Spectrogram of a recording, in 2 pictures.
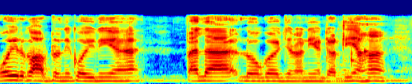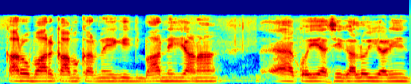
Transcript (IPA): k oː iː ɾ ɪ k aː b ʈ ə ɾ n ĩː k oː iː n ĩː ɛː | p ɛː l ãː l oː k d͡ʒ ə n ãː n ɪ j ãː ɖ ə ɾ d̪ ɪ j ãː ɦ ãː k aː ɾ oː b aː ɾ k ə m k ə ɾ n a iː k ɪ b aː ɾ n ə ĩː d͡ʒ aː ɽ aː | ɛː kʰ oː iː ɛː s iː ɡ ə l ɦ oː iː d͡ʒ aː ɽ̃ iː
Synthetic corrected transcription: k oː iː ɾ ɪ k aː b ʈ ə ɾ n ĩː k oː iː n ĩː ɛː | p ɛː l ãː l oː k d͡ʒ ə n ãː n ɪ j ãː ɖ ə ɾ d̪ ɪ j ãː ɦ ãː k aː ɾ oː b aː ɾ k ə m k ə ɾ n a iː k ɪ b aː ɾ n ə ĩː d͡ʒ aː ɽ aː | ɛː k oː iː ɛː s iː ɡ ə l ɦ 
